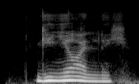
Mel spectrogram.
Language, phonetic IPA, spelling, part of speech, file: Russian, [ɡʲɪnʲɪˈalʲnɨj], гениальный, adjective, Ru-гениальный.ogg
- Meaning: brilliant, ingenious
